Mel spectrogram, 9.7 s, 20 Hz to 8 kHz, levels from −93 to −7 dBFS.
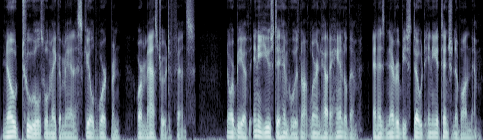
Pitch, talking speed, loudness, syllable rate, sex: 85 Hz, 225 wpm, -22 LUFS, 6.2 syllables/s, male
